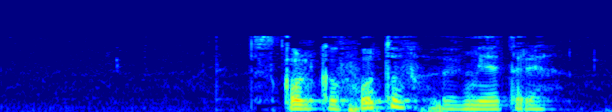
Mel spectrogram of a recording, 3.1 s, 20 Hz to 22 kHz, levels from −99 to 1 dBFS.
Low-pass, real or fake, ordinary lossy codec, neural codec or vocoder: 7.2 kHz; fake; MP3, 24 kbps; codec, 16 kHz, 16 kbps, FreqCodec, larger model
